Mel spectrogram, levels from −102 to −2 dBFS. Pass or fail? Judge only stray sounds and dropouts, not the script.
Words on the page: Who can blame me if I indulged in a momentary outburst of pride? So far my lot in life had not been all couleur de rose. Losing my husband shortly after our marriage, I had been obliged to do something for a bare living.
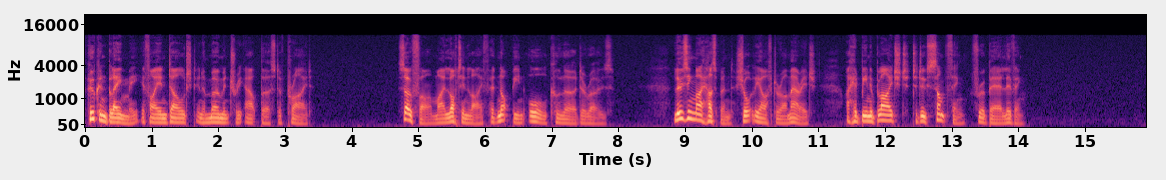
pass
